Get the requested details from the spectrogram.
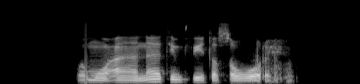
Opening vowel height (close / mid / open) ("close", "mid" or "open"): open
